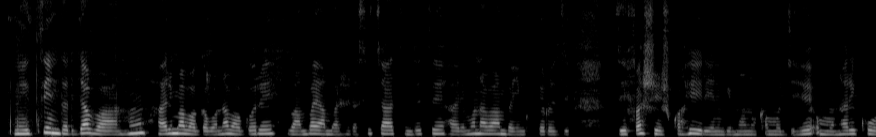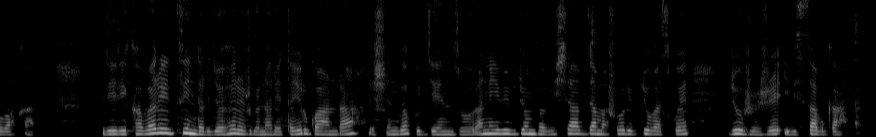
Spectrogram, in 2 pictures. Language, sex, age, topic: Kinyarwanda, female, 25-35, education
